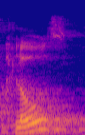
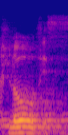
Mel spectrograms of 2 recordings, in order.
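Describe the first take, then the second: First: The word is said without a th sound. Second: The word is said with a th sound. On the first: The speaker calls it right. "Pronounce clothes" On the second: The speaker calls it wrong. "don't say clothes. Wrong. ... Don't pronounce th"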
